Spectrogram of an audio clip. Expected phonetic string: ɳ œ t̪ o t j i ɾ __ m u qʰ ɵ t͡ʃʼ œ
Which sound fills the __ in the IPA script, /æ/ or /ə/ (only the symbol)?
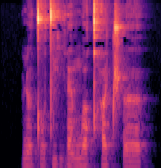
æ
